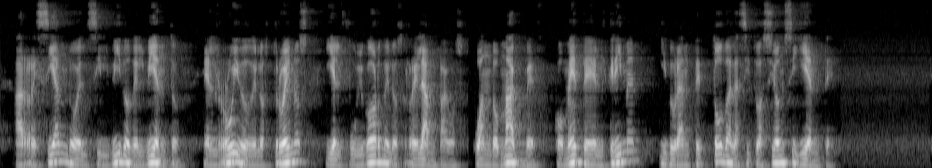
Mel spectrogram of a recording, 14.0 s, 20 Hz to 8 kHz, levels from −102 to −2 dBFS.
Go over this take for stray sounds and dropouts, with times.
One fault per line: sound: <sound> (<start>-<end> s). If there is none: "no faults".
no faults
